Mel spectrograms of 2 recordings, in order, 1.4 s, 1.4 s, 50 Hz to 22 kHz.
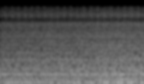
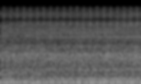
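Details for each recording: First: Citroën, gas-converted, stumbles and loses power around 2,000 rpm on petrol but runs fine on gas: irregular dips and thumps about every quarter second, engine stumbling as fuel pump supply voltage sags to 11 then 10 volts instead of 12. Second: Citroën, gas-converted, after fixing the voltage problem that caused stumbling around 2,000 rpm on petrol: steady, even idle with a smooth low hum and no stumble or misses; healthy.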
